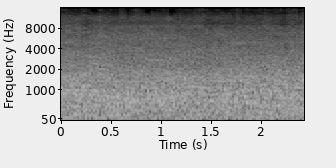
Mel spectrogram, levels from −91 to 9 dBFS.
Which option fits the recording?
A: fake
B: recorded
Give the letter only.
A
